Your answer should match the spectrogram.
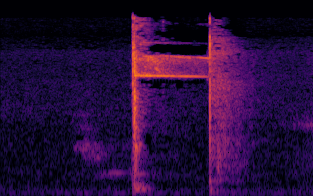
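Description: A Doom Armageddon crossbow fires with a sharp snap, and the whistling arrowhead gives a steady high whistle in flight for about half a second. A second crack follows as the arrow strikes the target.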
